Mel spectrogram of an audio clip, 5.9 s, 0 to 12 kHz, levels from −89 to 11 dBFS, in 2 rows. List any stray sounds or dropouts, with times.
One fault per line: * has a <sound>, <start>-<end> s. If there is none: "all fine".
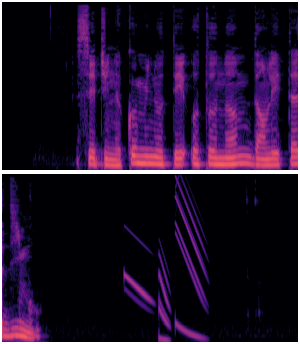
* has a chirp, 4.2-5.1 s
